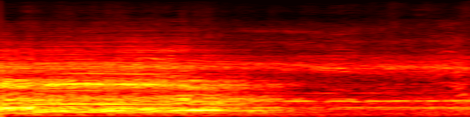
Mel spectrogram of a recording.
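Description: Recorded dinosaur call played from an animatronic stegosaurus's sound system: a long, low, moo-like call that fades out about a second in.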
